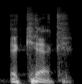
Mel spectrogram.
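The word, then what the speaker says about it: Akhekh: egyptian dragon was called a kick okay um for those curious it's spelled a-k-h-e-k-h it literally sounds like a kick all right it sounds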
